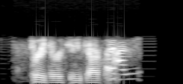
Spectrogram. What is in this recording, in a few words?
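Police Northeast District Disp, radio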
